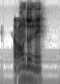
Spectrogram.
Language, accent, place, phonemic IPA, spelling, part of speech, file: French, France, Lyon, /ʁɑ̃.dɔ.ne/, randonner, verb, LL-Q150 (fra)-randonner.wav
- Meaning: to hike, trek, walk around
